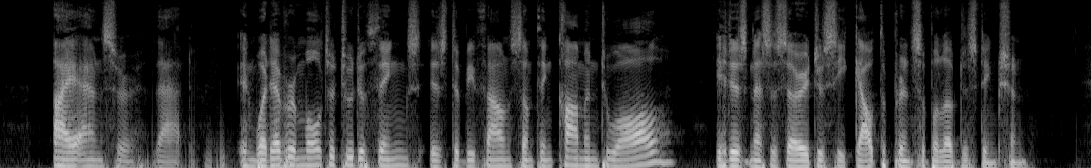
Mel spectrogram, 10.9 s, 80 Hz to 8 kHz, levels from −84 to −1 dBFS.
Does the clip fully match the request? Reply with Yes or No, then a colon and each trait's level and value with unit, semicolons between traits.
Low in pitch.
Yes: low, 115 Hz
